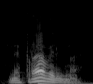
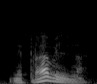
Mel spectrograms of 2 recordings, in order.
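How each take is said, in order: No difference in how they are said.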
